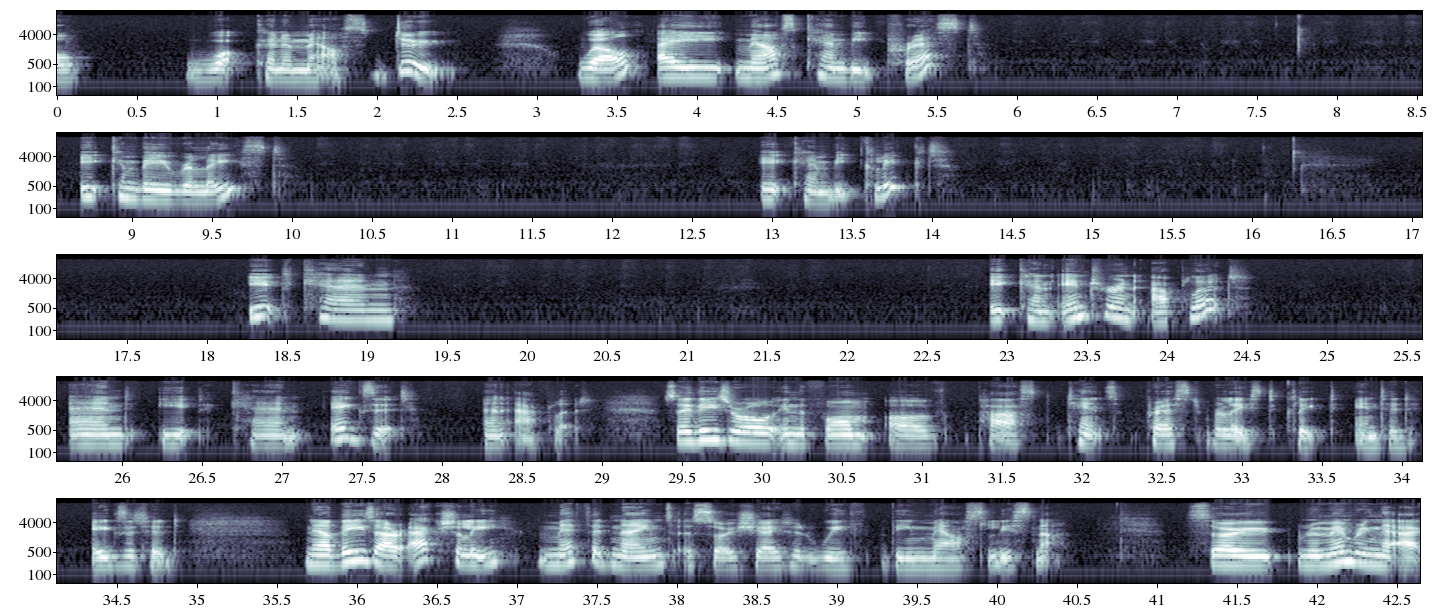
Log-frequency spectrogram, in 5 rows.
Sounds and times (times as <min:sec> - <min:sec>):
Speech: 0:00.0 - 0:00.2, 0:00.8 - 0:02.6, 0:03.3 - 0:05.8, 0:08.7 - 0:10.0, 0:13.0 - 0:14.2, 0:18.3 - 0:19.3, 0:22.9 - 0:24.6, 0:25.7 - 0:34.9, 0:35.7 - 0:40.5, 0:41.2 - 0:42.6.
